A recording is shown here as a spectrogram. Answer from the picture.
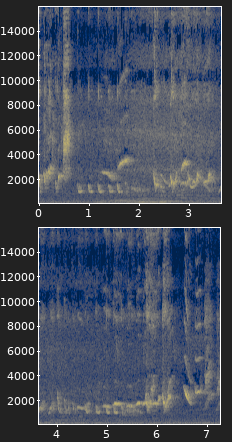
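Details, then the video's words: Aceh-type white-rumped shama song, rich and varied: sliding whistles, quick trilled runs and chattering phrases that flow almost without pause, with a faint low hum in the background. "Murai Aceh"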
